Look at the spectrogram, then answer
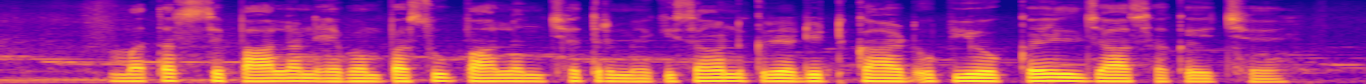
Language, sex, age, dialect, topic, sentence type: Maithili, male, 18-24, Southern/Standard, agriculture, statement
